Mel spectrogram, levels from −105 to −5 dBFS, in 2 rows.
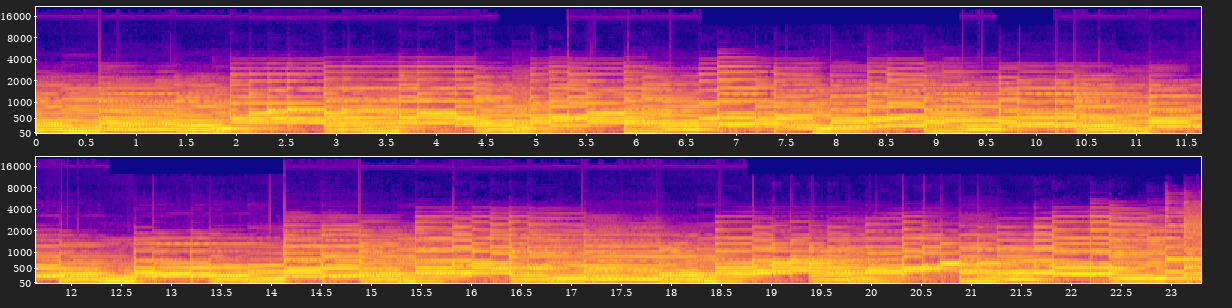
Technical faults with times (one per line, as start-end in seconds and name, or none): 0.00-23.30 gain pumping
